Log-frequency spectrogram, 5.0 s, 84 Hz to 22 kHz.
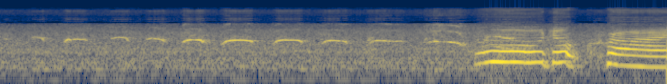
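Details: Corgi puppies Beth and Kobe, just over four weeks old, recorded 2/2/10: a run of thin, high whimpers, short arched squeaks repeated roughly once a second, then a person's voice speaking over the final seconds.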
